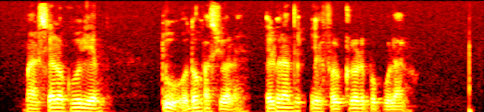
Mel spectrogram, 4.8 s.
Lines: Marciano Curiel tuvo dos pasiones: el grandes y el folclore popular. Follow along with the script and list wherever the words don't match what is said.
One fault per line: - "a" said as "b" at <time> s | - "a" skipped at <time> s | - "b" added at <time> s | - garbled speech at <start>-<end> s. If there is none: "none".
none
